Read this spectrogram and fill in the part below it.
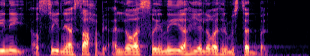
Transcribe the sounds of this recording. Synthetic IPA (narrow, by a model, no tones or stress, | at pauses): nɪɨsˤːiːnjasˤɑħbḭʔɪ̰lːʊɣasˤːiːnɪjːaɦɪjːalʊɣalmʊst̪aq̚ba̰l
